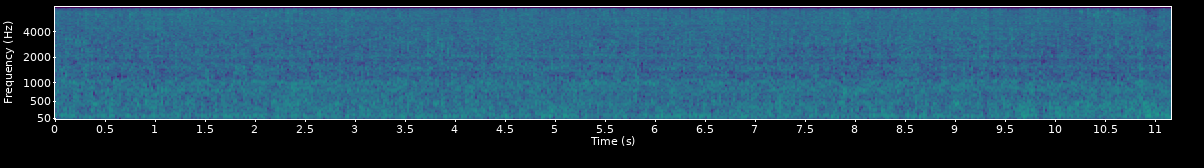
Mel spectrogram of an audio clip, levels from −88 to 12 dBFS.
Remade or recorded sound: remade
